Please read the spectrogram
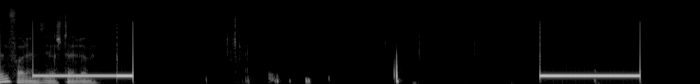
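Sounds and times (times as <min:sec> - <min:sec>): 
speech: 0:00.0 - 0:01.0
telephone ringback tone while a call is placed: 0:05.4 - 0:06.4.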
